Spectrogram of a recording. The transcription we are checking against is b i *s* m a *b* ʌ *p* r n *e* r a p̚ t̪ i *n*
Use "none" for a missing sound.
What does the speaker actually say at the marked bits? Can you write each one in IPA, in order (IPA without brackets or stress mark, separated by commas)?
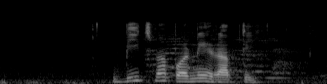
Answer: t͡s, p, none, e, none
